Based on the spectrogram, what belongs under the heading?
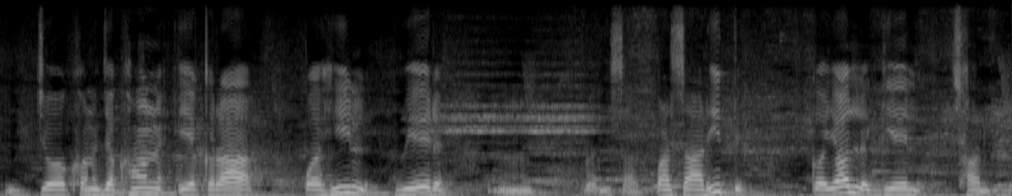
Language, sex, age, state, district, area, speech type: Maithili, female, 18-30, Bihar, Araria, rural, read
